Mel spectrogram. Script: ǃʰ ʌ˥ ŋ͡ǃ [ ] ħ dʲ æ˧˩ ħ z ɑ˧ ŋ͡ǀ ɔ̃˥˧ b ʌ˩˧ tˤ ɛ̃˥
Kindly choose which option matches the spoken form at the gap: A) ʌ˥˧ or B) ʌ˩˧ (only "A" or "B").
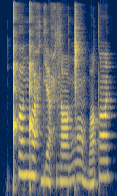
A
